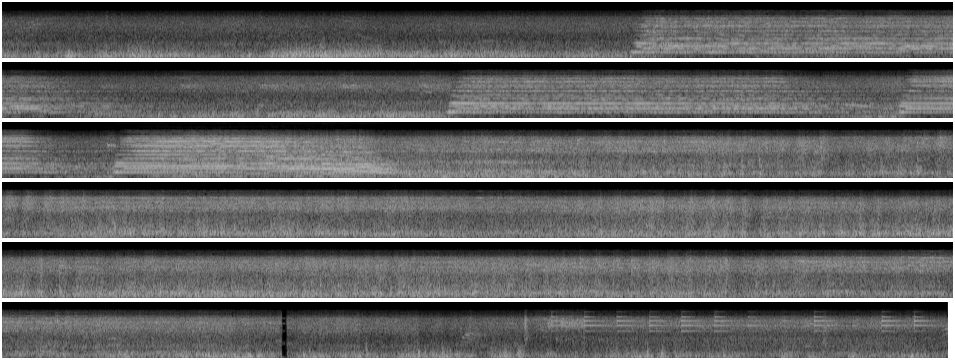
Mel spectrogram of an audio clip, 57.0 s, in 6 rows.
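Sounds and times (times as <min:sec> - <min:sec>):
locomotive air horn blasts: 0:06.3 - 0:11.0, 0:14.0 - 0:23.2
train wheels clacking on rails: 0:20.0 - 0:49.3, 0:52.7 - 0:57.0.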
